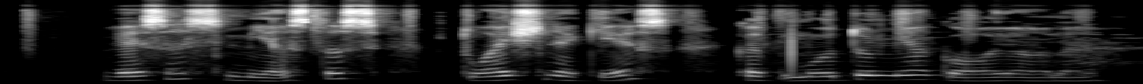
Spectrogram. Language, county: Lithuanian, Kaunas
